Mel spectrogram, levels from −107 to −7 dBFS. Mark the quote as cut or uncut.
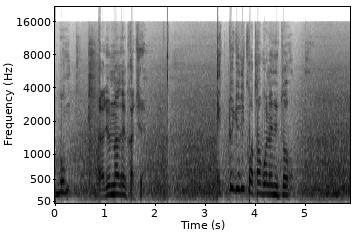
uncut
